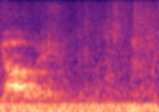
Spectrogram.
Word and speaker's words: Yahweh: But if you were to pronounce it, it would probably be pronounced Yahweh.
